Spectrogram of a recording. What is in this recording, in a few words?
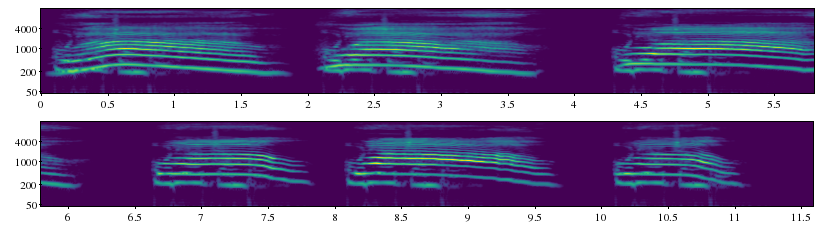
female wow surprised voice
